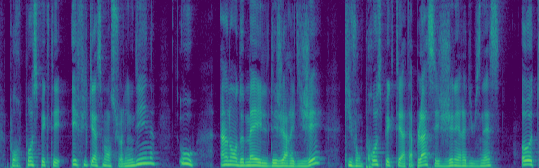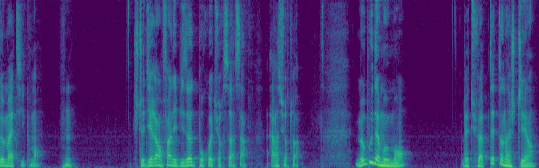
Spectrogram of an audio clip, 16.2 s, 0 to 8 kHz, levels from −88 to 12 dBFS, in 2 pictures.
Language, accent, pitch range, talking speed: French, French, 125-175 Hz, 170 wpm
